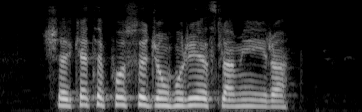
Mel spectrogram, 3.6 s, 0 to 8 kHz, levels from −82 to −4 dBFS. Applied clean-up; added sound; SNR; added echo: none; none; none; none.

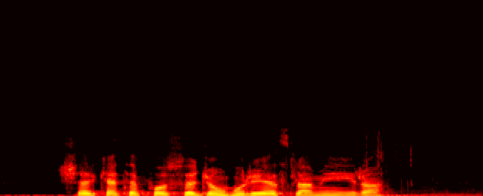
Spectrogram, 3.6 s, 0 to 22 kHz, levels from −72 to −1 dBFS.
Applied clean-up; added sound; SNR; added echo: none; Car; 16 dB; none.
